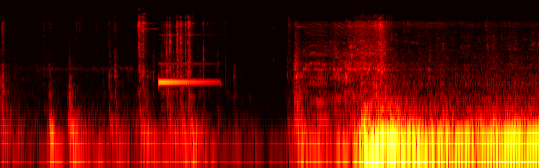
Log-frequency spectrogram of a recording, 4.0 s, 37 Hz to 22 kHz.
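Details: 1991 Jeep Grand Wagoneer V8, back on the road after a fuel-system fault and a lot of maintenance: keys jingle, a chime sounds, a brief crank, then a strong, steady idle. Normal start and idle; a minor exhaust manifold leak is noted.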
